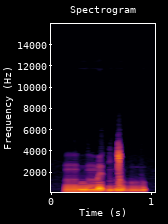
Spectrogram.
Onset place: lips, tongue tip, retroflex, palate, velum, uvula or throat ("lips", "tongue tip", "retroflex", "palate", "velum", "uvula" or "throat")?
lips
